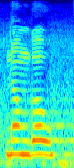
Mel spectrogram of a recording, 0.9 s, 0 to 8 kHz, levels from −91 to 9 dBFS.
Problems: constant background noise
